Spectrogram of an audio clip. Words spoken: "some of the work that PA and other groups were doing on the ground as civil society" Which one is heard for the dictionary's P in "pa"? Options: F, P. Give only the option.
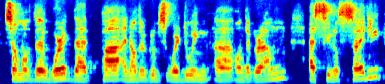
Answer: P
